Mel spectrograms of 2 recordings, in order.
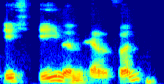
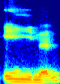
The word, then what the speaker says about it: ihnen: Jadi Y karena seperti ihnen di sini tidak menjadi inan ya tapi dibacanya inen saja. Jadi, H-nya silent. Heeh. Jadi, H-nya tidak dibaca.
